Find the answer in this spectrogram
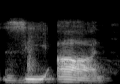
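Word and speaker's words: ציון: That's first of all that term Zion the Hebrew word to way to pronounce it would be Zeon which means dry land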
